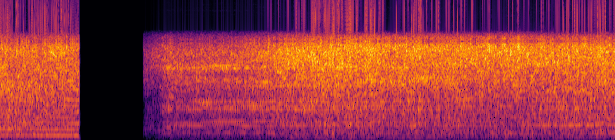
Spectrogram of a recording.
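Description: Race car engines running hard at high revs as cars come up the street, loud throughout. The sound breaks off suddenly for about half a second just under a second in, then the engines come back.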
